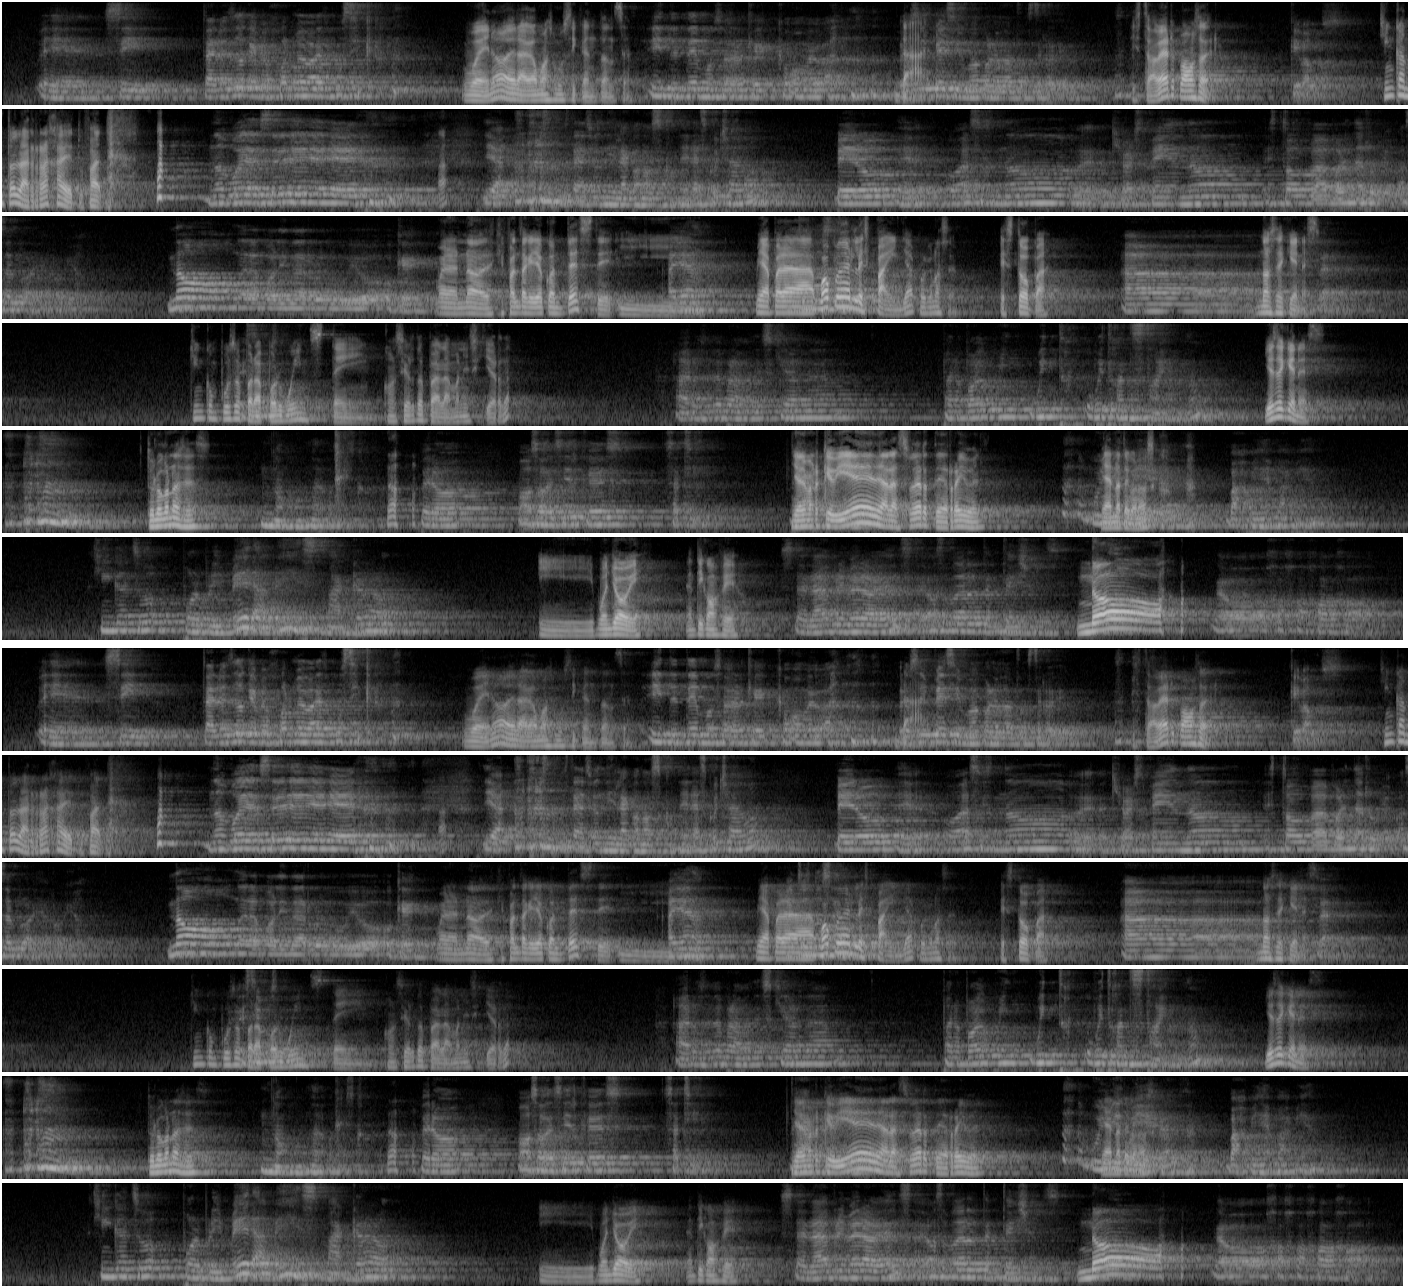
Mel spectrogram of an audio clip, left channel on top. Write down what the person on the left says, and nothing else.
Bueno, a ver, hagamos música entonces.
Dale.
Listo,
a ver, vamos a ver.
¿Quién cantó la raja de tu falda? <laughs>
Ah,
Bueno, no, es que falta que yo conteste y...
Mira, para...
Voy
a ponerle Spine, ¿ya? Porque no sé. Estopa.
No sé quién es.
¿Quién compuso
para Paul Weinstein? Concierto para la mano izquierda.
¿Y ese quién es?
¿Tú lo conoces?
<laughs> No.
Ya le marqué
bien a
la suerte, Ravel.
Mira,
no te
conozco.
y Bon Jovi. En ti confío.
¡No!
